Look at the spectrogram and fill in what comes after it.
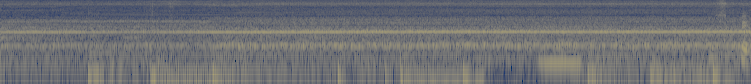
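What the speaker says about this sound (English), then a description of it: "Pop my heat gun on. Apologies for the noise." A heat gun blows on embossing powder with a steady, close, high-pitched whirring hiss that holds throughout, while someone talks over it intermittently.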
